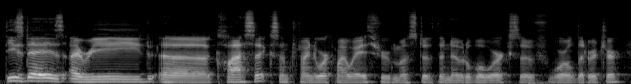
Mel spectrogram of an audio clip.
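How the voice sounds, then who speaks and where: A man's voice: lowish voice, fairly even intonation, normal speed, fairly bright tone. A man of thirty chatting casually as the co-host of a podcast.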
